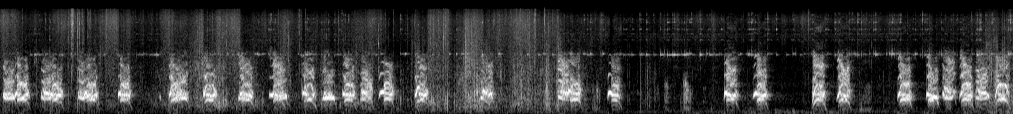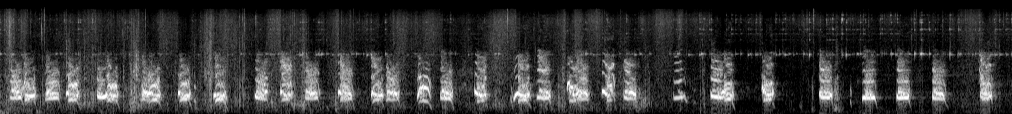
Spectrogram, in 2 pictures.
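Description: Beagles baying as they run a rabbit's scent trail, a fast, steady string of short barks several a second, with two brief lulls about ten and thirteen seconds in.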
